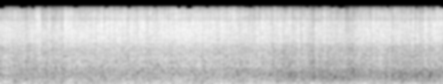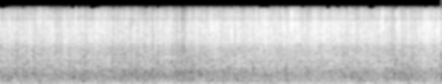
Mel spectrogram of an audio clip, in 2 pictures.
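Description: Heavy thunderstorm rain falling on a car's windscreen and roof, heard from inside the cabin as a steady, dense hiss with a low rumble underneath.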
